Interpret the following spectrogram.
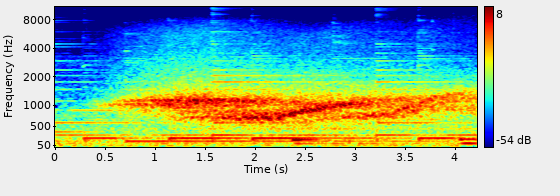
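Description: Soft background music of slow, sustained low notes, with a broad whooshing sound swelling in over it and fading again near the end.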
